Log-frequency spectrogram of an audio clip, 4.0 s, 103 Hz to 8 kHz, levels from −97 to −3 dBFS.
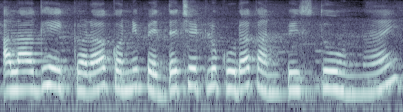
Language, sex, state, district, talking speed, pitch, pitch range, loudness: Telugu, female, Andhra Pradesh, Sri Satya Sai, 120 wpm, 255 Hz, 240-265 Hz, -16 LUFS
